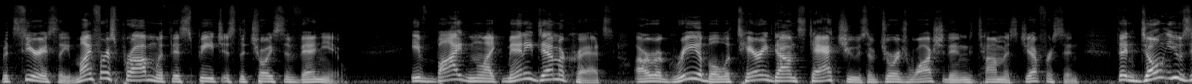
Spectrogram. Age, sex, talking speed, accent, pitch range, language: 40-59, male, 165 wpm, American, 115-165 Hz, English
